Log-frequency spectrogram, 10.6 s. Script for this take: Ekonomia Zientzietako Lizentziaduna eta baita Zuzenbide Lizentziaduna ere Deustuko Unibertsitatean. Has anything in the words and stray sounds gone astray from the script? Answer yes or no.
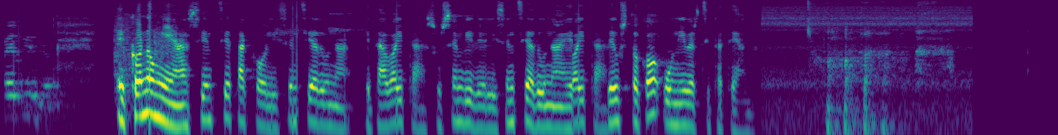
yes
